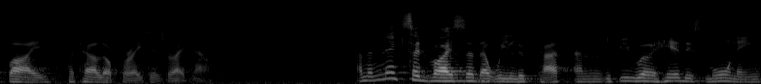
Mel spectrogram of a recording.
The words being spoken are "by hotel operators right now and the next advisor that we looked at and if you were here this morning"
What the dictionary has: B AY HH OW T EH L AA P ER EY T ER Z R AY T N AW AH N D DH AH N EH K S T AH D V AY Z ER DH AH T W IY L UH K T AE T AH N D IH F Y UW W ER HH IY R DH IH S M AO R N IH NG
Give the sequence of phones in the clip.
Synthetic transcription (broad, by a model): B AY HH OW T EH L AA P ER EY T ER Z R AY T N AW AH N DH AH N EH K S T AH D V AY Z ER DH AH T W IY L UH K T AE T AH N IH F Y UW W ER HH IY R DH IH S M AO R N IH NG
